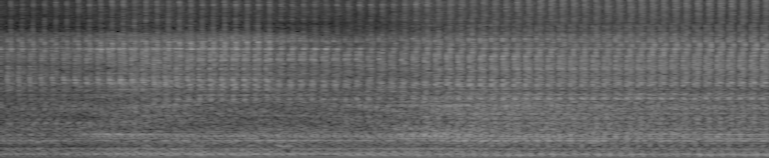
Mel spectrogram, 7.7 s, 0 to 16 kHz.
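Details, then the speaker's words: VW Fox 1.0 at 33 °C cold idle with oil pressure above 3 bar: sharp, even top-end tapping about three times a second. Early lifter wear is suspected and needs teardown to examine; the engine also shows low oil pressure. Worn camshaft and lifters. "tem pressão de óleo tá apresentando o barulho bem provável que seja tucho aí tá tem que tirar aqui para examinar mas tá com início de tucho pois ele tá apresentando um barulho"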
